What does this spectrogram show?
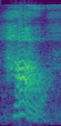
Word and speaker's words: half: because if you say half you're pronouncing the L and L has to be silence for you to have the right pronunciation okay so we have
